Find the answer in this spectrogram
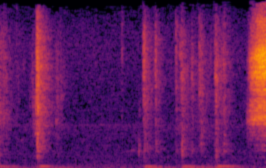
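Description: Computer keyboard being typed on: a run of light, separate keystrokes at an uneven pace.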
